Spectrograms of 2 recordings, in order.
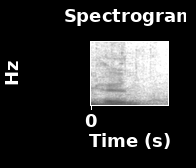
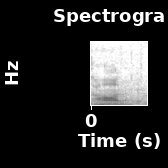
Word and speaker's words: Han: Anything, Han. – That's Han, but that's okay. – In choosing to mispronounce Han's name, Lando is trying to knock Han down a peg.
